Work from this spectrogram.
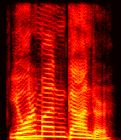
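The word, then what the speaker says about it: Jörmungandr: Jormungandr.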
